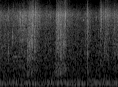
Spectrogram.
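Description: Long-tailed macaques moving about on dry leaves: two short rustles, about half a second and a second in, over a low steady rumble.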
